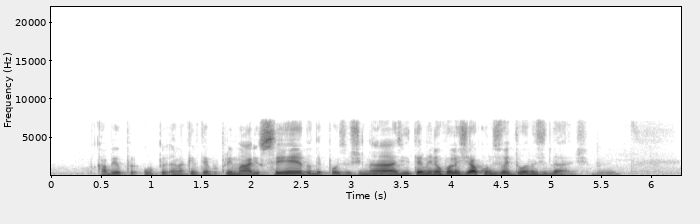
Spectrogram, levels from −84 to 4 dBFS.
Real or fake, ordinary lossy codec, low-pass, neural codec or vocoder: real; none; 7.2 kHz; none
